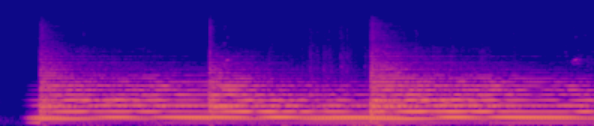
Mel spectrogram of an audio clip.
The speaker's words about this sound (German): Die Glocken der Benediktuskirche erschallen über dem Freisinger Domberg.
